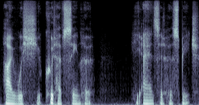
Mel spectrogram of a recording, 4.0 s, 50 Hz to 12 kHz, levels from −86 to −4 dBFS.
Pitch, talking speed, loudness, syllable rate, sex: 95 Hz, 165 wpm, -20 LUFS, 4.3 syllables/s, male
